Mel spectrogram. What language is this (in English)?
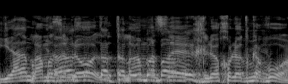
Hebrew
